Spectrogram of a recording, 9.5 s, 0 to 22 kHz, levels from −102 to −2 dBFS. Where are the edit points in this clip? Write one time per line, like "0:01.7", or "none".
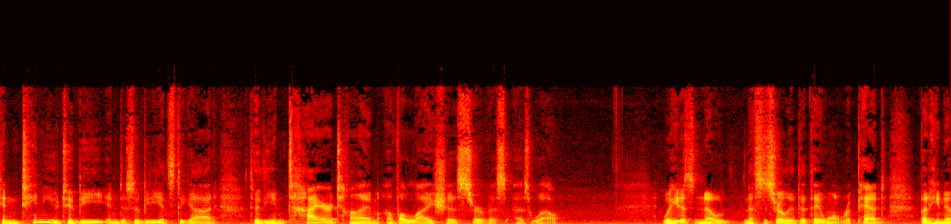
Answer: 0:06.6

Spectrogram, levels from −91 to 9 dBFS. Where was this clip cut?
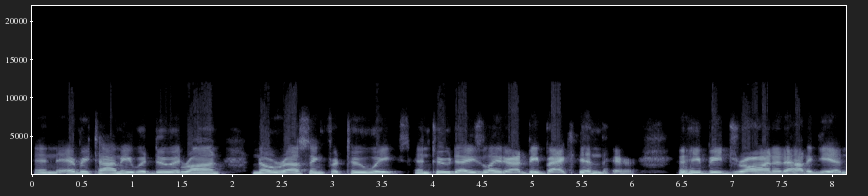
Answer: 0:01.5
0:03.8

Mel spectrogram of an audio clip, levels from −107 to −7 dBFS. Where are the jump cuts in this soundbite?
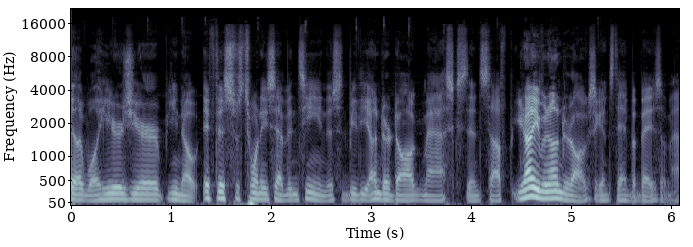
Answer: none

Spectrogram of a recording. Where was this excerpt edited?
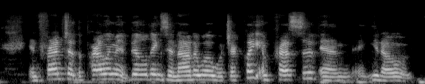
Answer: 0:03.2

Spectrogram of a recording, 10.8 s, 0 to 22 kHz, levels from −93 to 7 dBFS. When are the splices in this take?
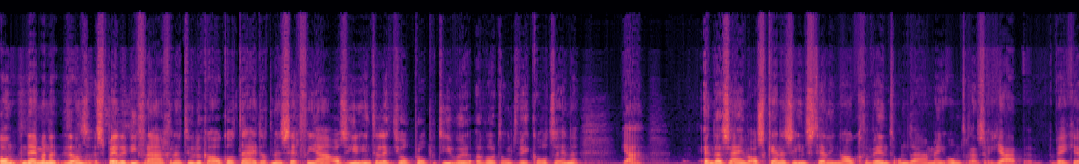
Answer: none

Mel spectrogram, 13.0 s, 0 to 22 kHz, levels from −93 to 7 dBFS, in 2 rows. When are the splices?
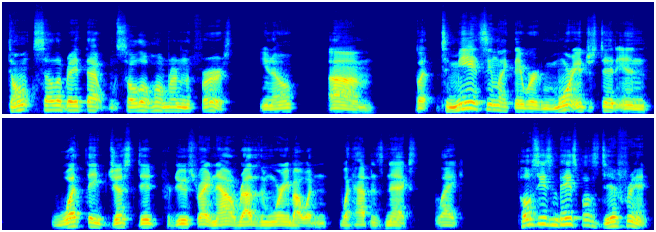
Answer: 0:04.1
0:10.9

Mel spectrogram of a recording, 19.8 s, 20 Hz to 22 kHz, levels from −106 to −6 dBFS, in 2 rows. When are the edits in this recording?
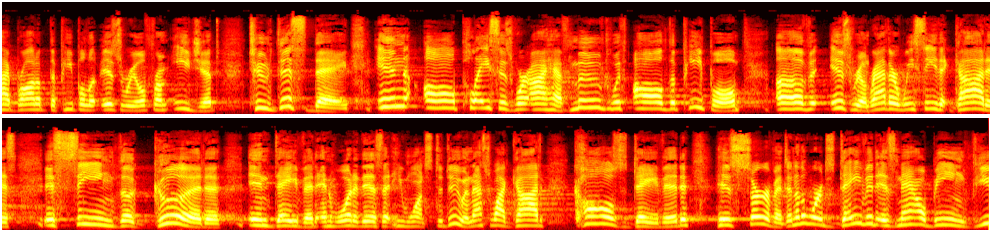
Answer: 0:08.7

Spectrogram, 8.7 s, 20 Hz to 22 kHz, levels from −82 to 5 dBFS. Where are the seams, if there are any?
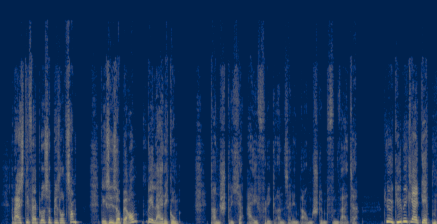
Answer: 0:04.0
0:07.6

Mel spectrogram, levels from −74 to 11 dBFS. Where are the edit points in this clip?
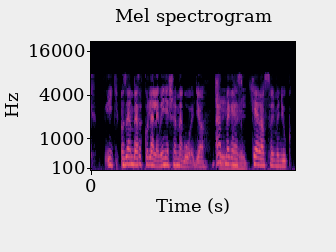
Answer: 0:00.9
0:02.5

